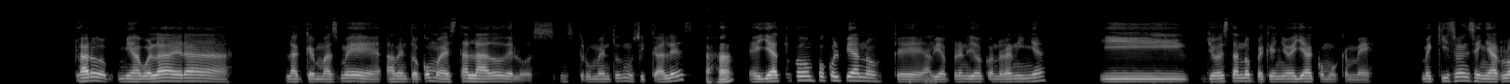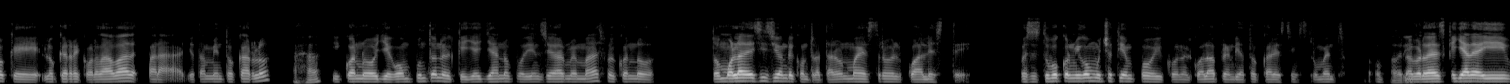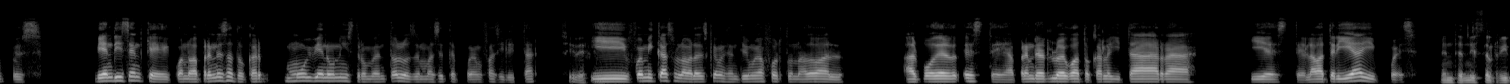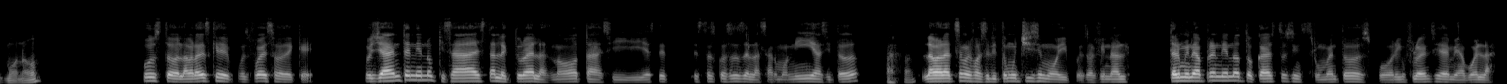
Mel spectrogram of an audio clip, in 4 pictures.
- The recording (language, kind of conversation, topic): Spanish, podcast, ¿Cómo influyó tu familia en tus gustos musicales?
- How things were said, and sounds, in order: none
